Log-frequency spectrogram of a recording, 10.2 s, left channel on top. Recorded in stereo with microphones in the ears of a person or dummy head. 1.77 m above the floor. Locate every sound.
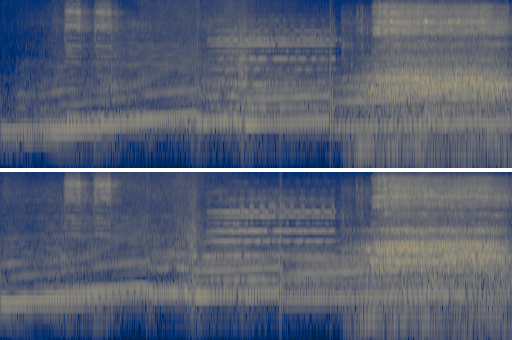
1.3 s a phone buzzing: 75° right (ahead or behind), 6.5 m
4.1 s a violin: 45° right (ahead or behind), 3.5 m
6.8 s a sliding door: 55° right (ahead or behind), 9.5 m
